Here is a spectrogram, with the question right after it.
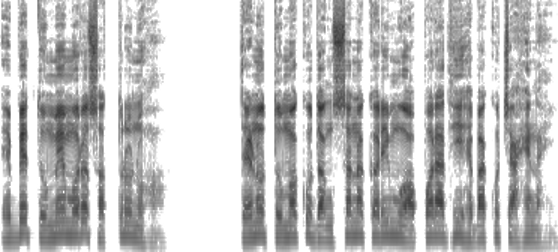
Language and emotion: Odia, neutral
